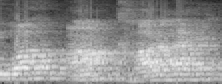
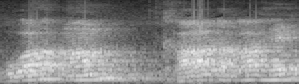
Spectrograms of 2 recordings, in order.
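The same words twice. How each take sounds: First: Said in the usual way. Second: Slow, word-by-word example sentence; slow dictation. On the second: Shown as a demonstration. Teacher repeating an example for students to follow, slow dictation. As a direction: spell it out slowly, pausing between words.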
